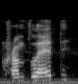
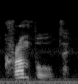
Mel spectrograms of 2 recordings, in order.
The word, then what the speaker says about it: crumpled: Okay, remember we're going to jump right from that L sound to the D sound. And we wouldn't pronounce that E. Okay, you had said crumpled. The word would be crumpled.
